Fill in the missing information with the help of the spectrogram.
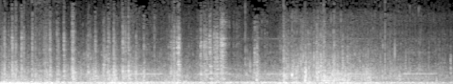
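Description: Heavy wheel loader working earth and rock: its diesel engine running under a dense clatter of dirt and stones, with a high back-up beep repeating about once a second. The sound is loud at first and slowly eases.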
